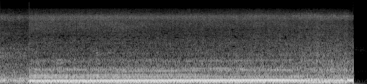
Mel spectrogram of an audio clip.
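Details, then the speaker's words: Jeep Grand Cherokee, about 200,000 miles, after fixing misfire with codes P2305, P0302, P0052; steady even hum, constant low tone, no stumbles, smoothest it has run since owned, normal running. "This is smoother than it is ran since I've owned it. This is about the smoothest it's ran since I've owned it."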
